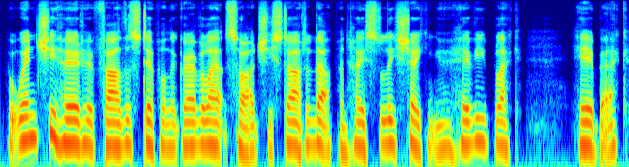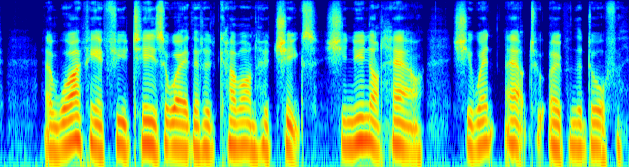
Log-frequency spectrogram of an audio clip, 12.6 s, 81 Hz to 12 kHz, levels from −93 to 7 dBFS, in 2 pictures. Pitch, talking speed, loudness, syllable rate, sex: 155 Hz, 225 wpm, -18 LUFS, 5.4 syllables/s, female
